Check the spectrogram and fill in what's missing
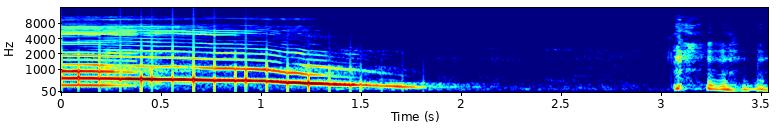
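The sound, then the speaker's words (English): A man's voice imitates a hound's howl: one loud, drawn-out wail sliding steadily down in pitch for nearly two seconds, followed by a short pause and then someone speaking. “He used to always do this message, and when he did, he would call God the hound of heaven, and then he just would let out a, oh!”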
